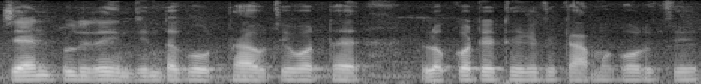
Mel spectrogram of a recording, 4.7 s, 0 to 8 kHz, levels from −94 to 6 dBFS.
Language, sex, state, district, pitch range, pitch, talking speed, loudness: Odia, male, Odisha, Khordha, 100-105 Hz, 105 Hz, 130 wpm, -21 LUFS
